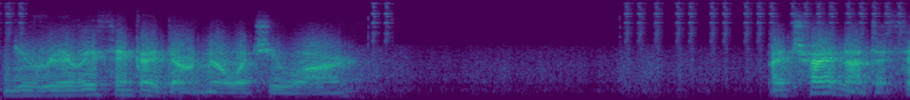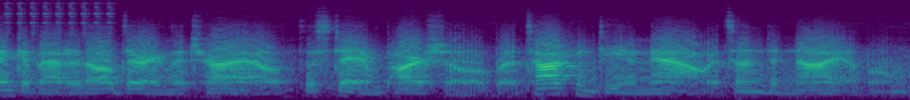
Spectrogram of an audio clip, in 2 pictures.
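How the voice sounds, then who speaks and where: A woman voicing a brash, flamboyant, chatty female android court adjutant in a video game, loud and theatrical. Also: extremely low pitch, expressive, brisk, exaggerated voice, rough recording. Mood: smug, mock-serious. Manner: loud, theatrical, swooping, playful. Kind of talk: video game character voice acting.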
